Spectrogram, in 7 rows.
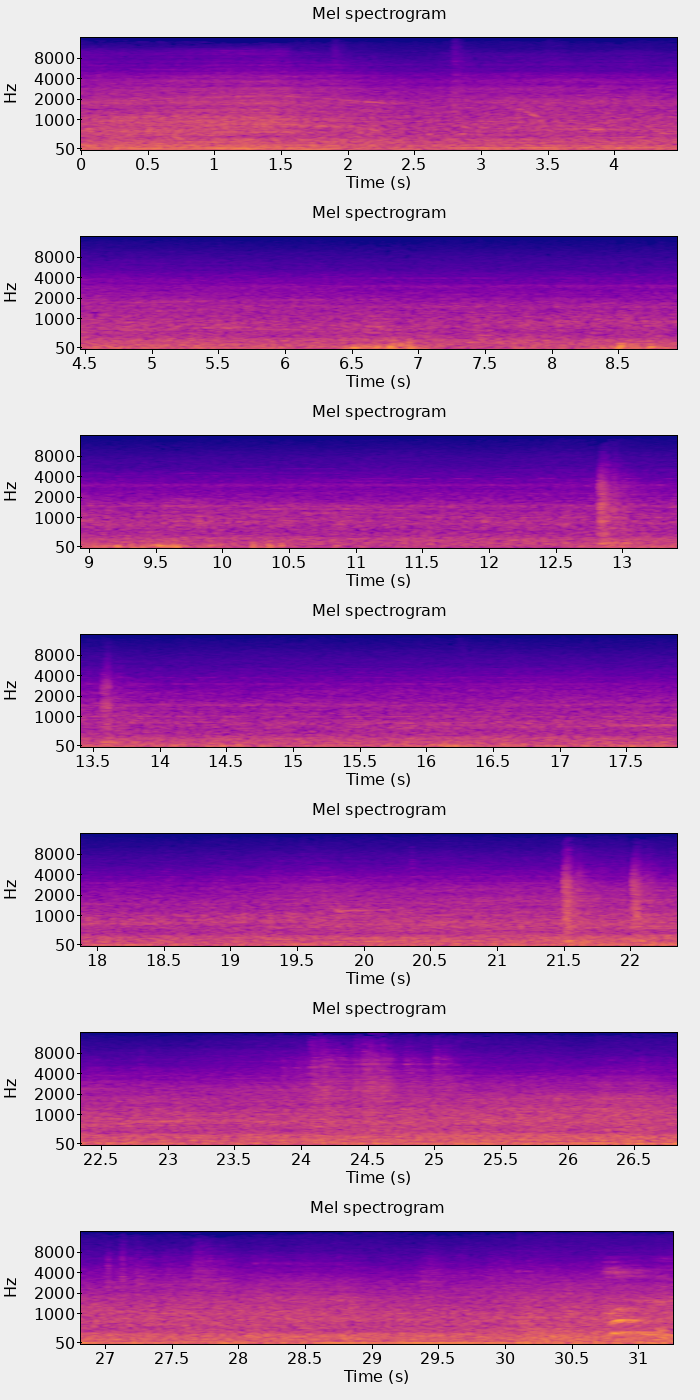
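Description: JR East E217-series electric train pulling out and receding, its running rumble fading over the first ten seconds or so. A few sharp clicks follow, and a rumble grows again toward the end.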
